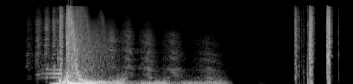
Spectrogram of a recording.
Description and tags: scifi sniper rifle
A sound of a sci-fi sniper rifle and reload. Made in Ableton 10 with the help of Xfer Serum and a bunch of processed and resampled oneshots (which were also made either in Serum, or Granulator, or some other processing tools).
sniper, shot, rifle, sci-fi, weapon, reload, shoot, gun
